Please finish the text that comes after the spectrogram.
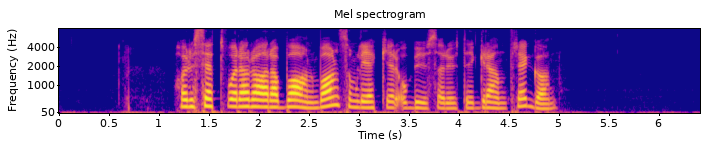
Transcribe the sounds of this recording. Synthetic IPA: haɖɵsɛt̪ːvoːɾaɾɑːɾabɑːɳbɑːɳsɔmleːkəɾʔɔ̰bʉ̟ːsaɾʉ̟ːt̪əɪɡɾant̪ʰɾɛɡoːɳ

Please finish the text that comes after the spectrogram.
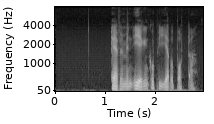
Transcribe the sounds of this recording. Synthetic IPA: ʔɛːvənmɪnʔeːɡənkʰʊpʰiːavaːɾbɔʈːa̰

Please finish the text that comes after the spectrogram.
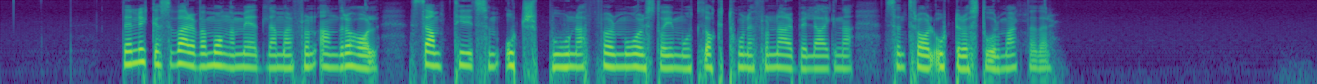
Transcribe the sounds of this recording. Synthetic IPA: d̪̥ɛnlʏkːasvaɾvamɔŋːameːd̪lɛmːaɾfɾɔnʔa̰nd̪ɾaɦɔlː | samt̪ʰiːd̪ɪt̪sɔmʊʈʂbuːnafœɾmoːɾst̪ʰoːɪmuːt̪ʰlɔkːt̪ʰuːnəfɾɔnaɾbelɛɡna | sɛnt̪ʰɾɑːlʔʊ̰ʈːəɾɔst̪ṵːɾmaɾkna̰d̪ə̰ɾ

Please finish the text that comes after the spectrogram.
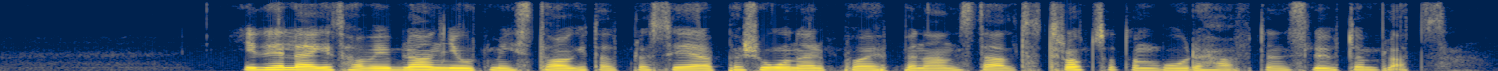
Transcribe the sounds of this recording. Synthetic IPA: ɪd̪ɛːlɛːɡət̪haɾvɪːbland̪jʊʈːmɪst̪ʰɑːɡət̪at̪̚pʰlaseːɾapʰæʂuːnəɾpʰɔɛpːənanst̪alt̪ʰːɾɔt̪sat̪̚d̪ɔmbuːɖəɦaft̪ɛnslʉ̟ːt̪ənpʰla̰t̪s

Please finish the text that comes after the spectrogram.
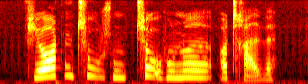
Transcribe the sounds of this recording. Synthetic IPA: fjoɐd̥n̩t͡sʰṵːsn̩t͡sʰo̝̰ːɦunɐð̞ˠɒ̽t͡sʰʁað̞ˠʋə

